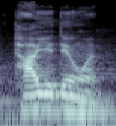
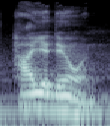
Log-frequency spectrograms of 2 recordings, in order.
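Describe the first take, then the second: Both takes have the same delivery.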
